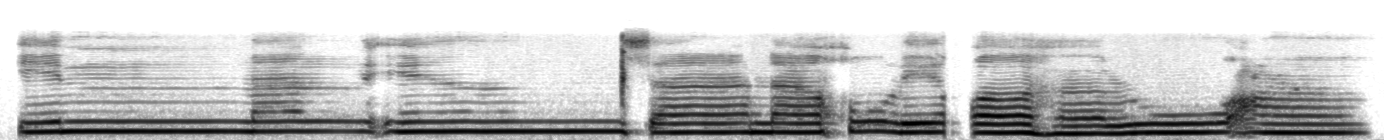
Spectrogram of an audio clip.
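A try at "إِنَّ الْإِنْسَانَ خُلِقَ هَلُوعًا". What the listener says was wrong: Ya, lamnya tipiskan lagi lu, bukan lu tapi lu. Halu.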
